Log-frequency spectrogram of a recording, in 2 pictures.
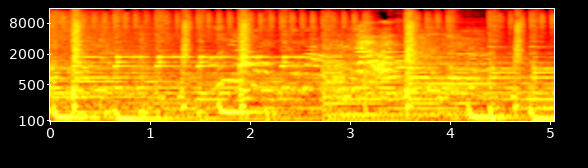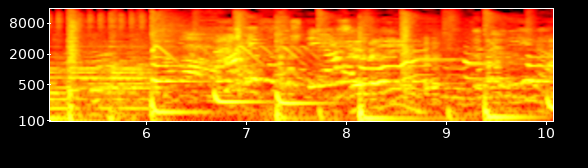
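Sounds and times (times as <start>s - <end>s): upbeat music with deep bass: 0.0s - 10.0s
children's excited voices: 1.6s - 10.0s.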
